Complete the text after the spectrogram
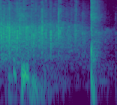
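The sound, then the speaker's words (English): A short burst of hand clapping, a dense patter of claps at moderate volume that thins out, with one sharper, louder clap standing out near the end. “I'll give you a round of applause for that one.”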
